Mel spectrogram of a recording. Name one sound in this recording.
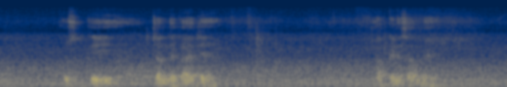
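An elderly man speaks calmly and slowly into a microphone, in short phrases with pauses.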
